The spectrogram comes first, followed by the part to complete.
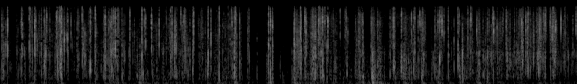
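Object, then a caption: Thin clear plastic wrapper. A thin, clear plastic packaging sheet, folded into a small, hollow, empty pleated strip, is held in both hands and squeezed and crinkled with the fingertips in front of the mics. It makes a continuous run of dense, bright crackles and snaps with almost no low end. Each crackle stops instantly, and a brief lull comes near the middle.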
